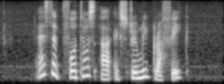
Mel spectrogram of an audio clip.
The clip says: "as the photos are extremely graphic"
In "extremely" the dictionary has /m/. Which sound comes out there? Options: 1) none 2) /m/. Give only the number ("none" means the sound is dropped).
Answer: 2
